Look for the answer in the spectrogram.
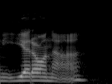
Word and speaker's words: Llorona: It's a double L at the beginning, so it's a Y sound instead of an L. So it's La, meaning the, and Llorona, which means Llorona.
